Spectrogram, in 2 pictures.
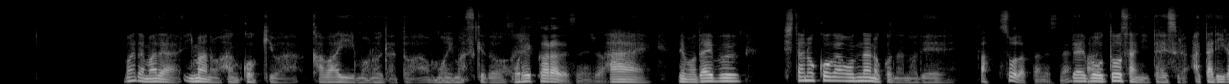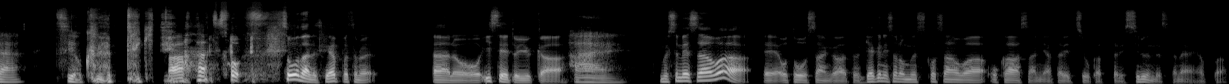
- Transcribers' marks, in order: other background noise; laughing while speaking: "強くなってきて"; laughing while speaking: "ああ、そう"; laugh
- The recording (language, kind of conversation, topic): Japanese, podcast, 家事の分担はどうやって決めていますか？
